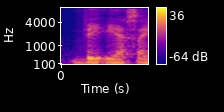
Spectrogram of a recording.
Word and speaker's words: VESA: 75 by 75 millimeter vesa mounts or visa amounts depending on how you say it and that's 2.95 inches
